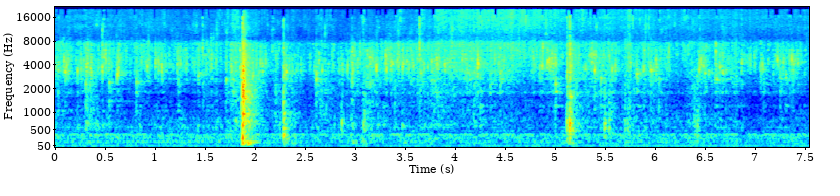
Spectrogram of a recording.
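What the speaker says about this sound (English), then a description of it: "I'm going to go off camera and finish frying these up" A soft background sizzle of food frying in oil, broken by a couple of sharp clinks and splashes.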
